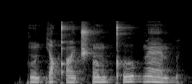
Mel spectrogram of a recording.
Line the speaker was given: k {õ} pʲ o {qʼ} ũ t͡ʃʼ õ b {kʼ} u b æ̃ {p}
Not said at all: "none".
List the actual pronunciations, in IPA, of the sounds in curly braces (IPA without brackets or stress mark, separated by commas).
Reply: ũ, qʼ, kʼ, b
